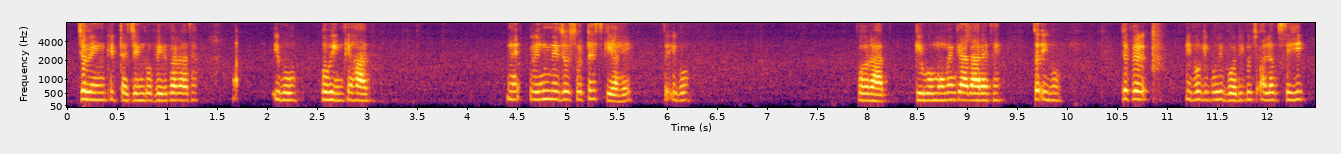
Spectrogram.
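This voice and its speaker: A woman's voice: sits high, darkish tone, rough recording. A woman casually retelling a story in a repetitive way, with frequent restarts. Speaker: story explainer.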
